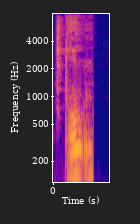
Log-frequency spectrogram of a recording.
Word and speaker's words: brun: Brun. And it kind of breaks the word into two syllables if you listen. Brun. B-R-U-N, you'd expect it to be one.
